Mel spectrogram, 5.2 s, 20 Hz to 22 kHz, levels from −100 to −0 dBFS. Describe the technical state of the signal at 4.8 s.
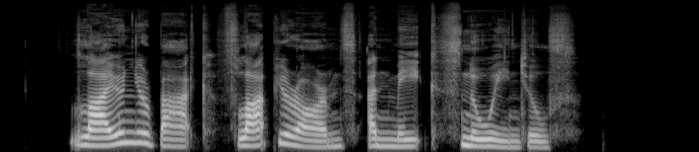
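At 4.8 s the speech signal is intact, with no audible technical fault at that moment.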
